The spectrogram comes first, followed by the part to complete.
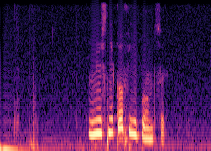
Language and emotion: Russian, neutral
